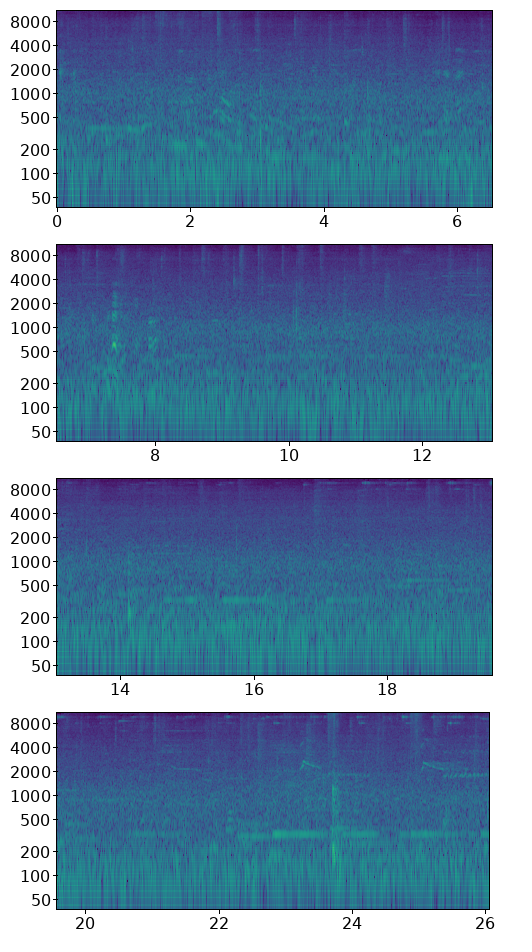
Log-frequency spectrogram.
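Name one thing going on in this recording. Footsteps scuff on a stone pavement outdoors.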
